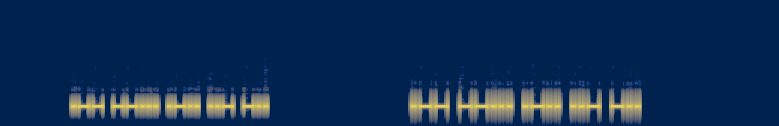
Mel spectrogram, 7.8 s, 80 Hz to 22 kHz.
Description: Morse code, heard as a keyed tone, about 39 wpm, 700 Hz. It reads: W7LUD W7LUD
